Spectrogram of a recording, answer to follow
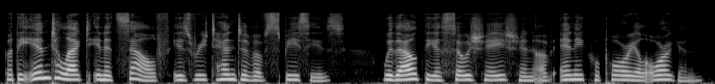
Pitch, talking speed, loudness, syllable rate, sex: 205 Hz, 135 wpm, -20 LUFS, 4.8 syllables/s, female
